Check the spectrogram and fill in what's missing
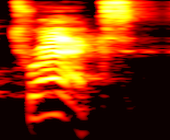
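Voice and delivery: high, forceful growling call. A narrator's reading. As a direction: bark the name with a growl. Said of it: "A forceful, growling, bare voice cracked".

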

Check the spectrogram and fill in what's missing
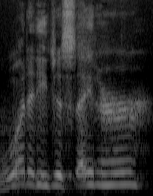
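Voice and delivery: acted stunned question, very quiet; shocked aside. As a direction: ask it under your breath, scandalized. Listener's shock voiced as aside.

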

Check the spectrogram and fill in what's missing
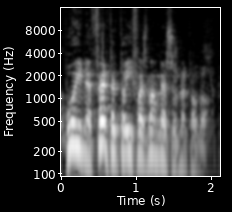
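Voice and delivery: high, loud royal tantrum; a spoiled king shouting his complaint; petulant shouting king; angry king. Acted. King demands the cloth.

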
